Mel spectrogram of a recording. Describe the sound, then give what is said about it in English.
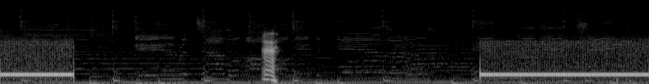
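A steady, loud telephone dial tone hums, then cuts out for several seconds of faint clicks and muffled voices with one sharp electronic blip, before the dial tone returns, as a phone call is placed to the business Discount Wheelies. “All right, we're going to give Discount Wheelies a call.”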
